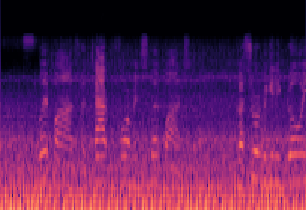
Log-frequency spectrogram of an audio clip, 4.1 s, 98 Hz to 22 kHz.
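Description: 2022 Harley-Davidson Low Rider ST's Milwaukee-Eight 117 V-twin running steadily while riding, with a steady low drone and wind noise.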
